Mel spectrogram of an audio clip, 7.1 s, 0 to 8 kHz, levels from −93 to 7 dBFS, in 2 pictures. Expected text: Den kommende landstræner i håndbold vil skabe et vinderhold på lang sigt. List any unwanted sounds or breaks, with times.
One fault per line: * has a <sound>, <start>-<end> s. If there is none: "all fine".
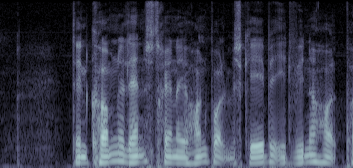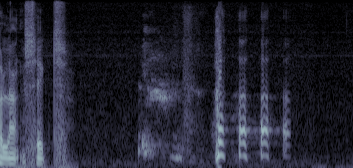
* has a laugh, 4.9-6.5 s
